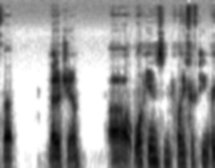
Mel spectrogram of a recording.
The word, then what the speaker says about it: Metacham: pronounce that. Metacham.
